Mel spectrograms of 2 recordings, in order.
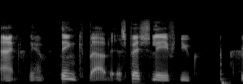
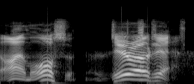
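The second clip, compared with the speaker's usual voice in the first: mock bragging, much higher and louder; boastful brag; 7 semitones higher, 8 dB louder than usual. A player with zero deaths bragging to the enemy, hammed-up and loud. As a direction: crow about it like a show-off. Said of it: "you know".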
